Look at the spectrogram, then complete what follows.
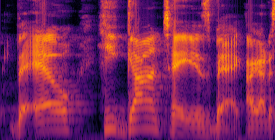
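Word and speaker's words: El Gigante: it continue but we see the L the L higante is back I gotta say it right because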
